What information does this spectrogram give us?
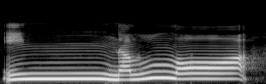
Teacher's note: حمزہ نون زیر ان، نون لام زبر نل، تو یہاں پر دیکھیے نون پر تشدید ہے تو یہاں پر ہم غنہ کریں گے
